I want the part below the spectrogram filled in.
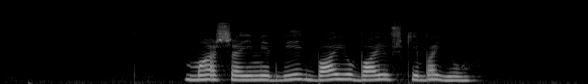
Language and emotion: Russian, neutral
